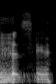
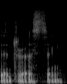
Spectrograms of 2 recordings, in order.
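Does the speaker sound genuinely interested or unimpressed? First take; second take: interested; unimpressed. First: The tone is genuinely curious and engaged. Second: The tone is flat and unimpressed. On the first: The thing is truly intriguing. "or it's" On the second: The thing is actually bad. "It's like when you're at an art gallery and you're like"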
